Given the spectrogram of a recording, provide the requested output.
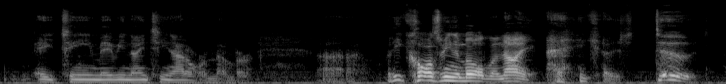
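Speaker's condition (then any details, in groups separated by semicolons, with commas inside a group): No condition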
